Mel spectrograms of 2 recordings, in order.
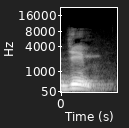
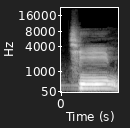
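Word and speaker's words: جيم: asal-asalan ya gitu jadi contoh misal tadi jim jim jim jangan kita Cim jangan jangan begitu jangan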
